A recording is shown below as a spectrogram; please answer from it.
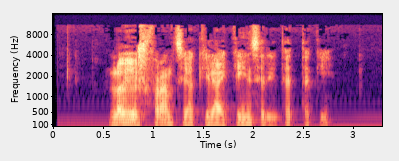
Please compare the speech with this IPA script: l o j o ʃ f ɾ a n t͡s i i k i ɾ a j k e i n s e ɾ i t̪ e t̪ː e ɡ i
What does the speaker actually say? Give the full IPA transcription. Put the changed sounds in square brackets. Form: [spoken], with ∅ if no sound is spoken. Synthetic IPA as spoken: l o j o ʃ f ɾ a n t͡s i [a] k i ɾ a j k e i n s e ɾ i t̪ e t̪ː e [k] i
